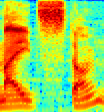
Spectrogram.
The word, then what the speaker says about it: Maidstone: Bournemouth Man City killed Luton 62 Coventry beating maid stone is that how you pronounced it maid yeah that was the other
